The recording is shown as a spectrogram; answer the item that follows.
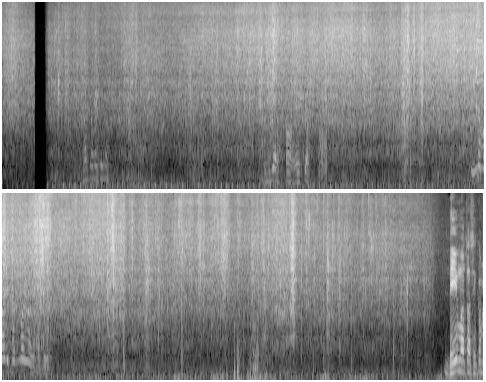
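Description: Hose-fed pesticide spray lance hissing as it mists coffee bushes, over a steady, fast low pulsing drone, with a few faint voices. The sound drops out briefly under a second in.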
